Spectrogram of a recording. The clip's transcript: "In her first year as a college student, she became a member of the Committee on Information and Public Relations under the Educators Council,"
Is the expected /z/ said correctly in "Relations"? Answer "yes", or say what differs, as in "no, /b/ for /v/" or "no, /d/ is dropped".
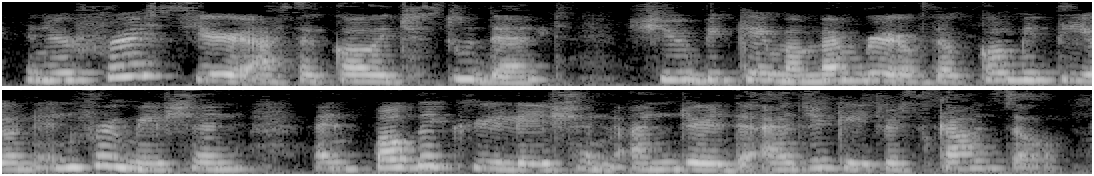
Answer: no, /z/ is dropped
